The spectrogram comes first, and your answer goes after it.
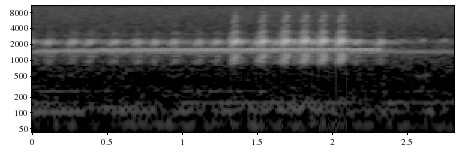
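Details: Singing tree frog by a pond at night, mid-April, North-East Italy: a run of fast rasping croaks that grows louder in the middle and then fades, with mole crickets trilling steadily behind.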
